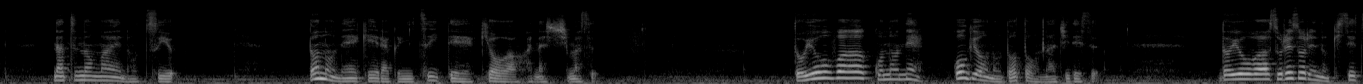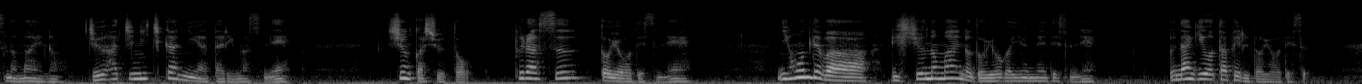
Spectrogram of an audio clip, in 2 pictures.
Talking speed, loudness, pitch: 220 characters per minute, -34 LUFS, 155 Hz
